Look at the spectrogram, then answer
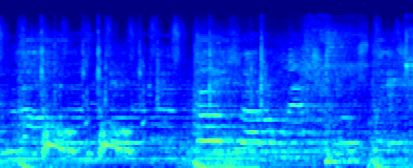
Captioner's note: exclaiming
